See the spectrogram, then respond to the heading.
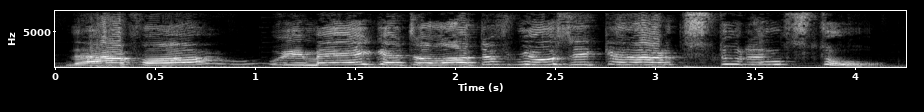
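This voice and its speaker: A man voicing a polite, businesslike young woman, a staff guide in a visual novel, speaking in a slow, instructive, drawn-out way. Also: very high-pitched, lively intonation, sharp tone, faint music behind, voice pushed up, exaggerated voice. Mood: courteous, instructive.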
